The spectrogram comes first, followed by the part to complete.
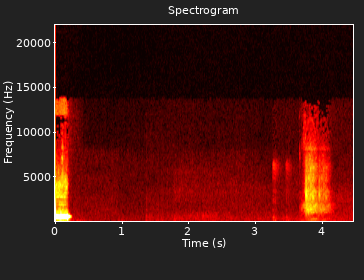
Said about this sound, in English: Please record your invitation for this caller to join you in a private conversation. Record after the tone. Hit any key when you're done.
